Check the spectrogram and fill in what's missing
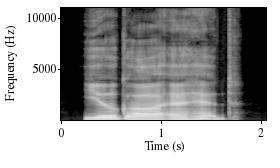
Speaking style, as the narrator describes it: Nina said in a strained, metallic voice

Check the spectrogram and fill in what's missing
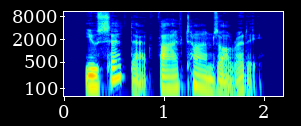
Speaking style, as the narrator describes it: Sid pointed out gently

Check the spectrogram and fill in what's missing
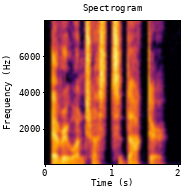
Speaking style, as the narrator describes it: purred Butters in a tone of voice that Butters would never have used

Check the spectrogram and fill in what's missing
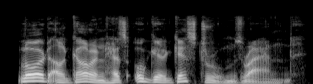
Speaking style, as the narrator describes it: he boomed in a voice like a deep drum

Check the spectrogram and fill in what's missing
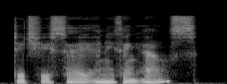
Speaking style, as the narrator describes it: In a very calm voice, Awain asked

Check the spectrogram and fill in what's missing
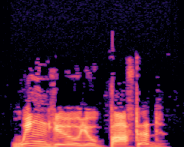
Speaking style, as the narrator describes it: what he normally shouted was

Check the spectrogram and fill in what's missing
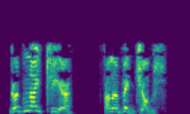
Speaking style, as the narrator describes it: roared a figure

